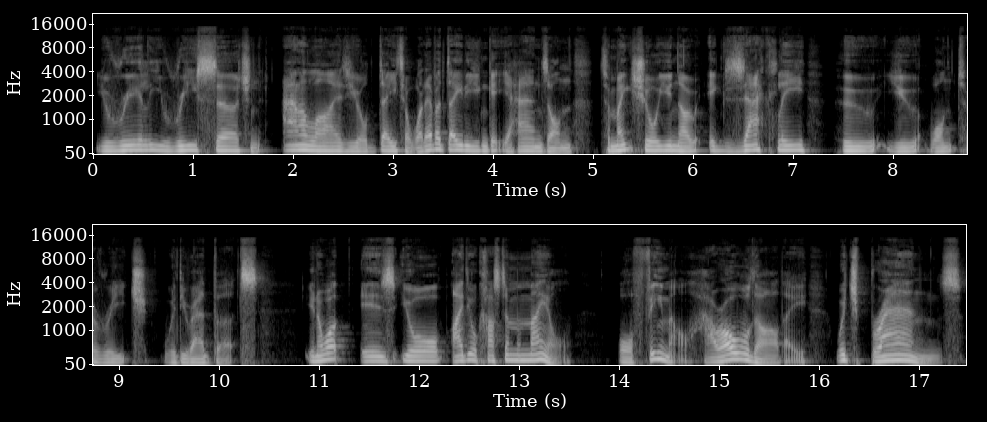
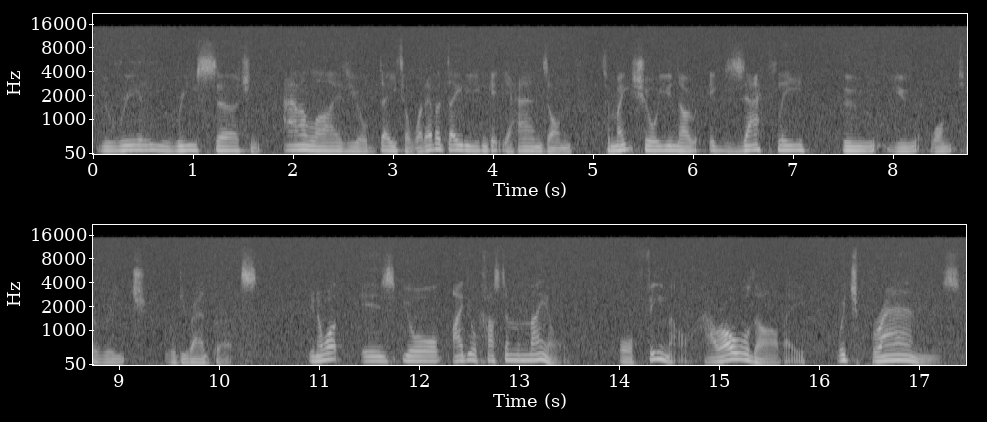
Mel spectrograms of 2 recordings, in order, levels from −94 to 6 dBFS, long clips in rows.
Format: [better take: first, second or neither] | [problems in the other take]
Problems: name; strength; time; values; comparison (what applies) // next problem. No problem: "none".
first | hiss; noticeable; throughout; 10 dB below the speech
